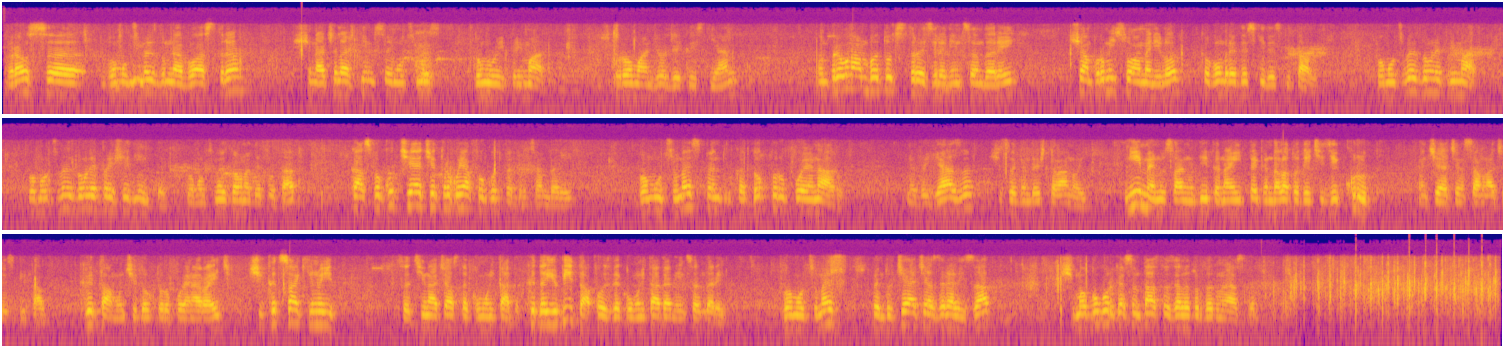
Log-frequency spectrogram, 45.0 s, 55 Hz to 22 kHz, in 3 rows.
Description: Echipa USL Ialomiţa s-a reunit la Ţăndărei unde, alături de peste 100 de cetăţeni din zonă, a participat la redeschiderea spitalului şi a garantat pentru funcţionarea acestuia.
